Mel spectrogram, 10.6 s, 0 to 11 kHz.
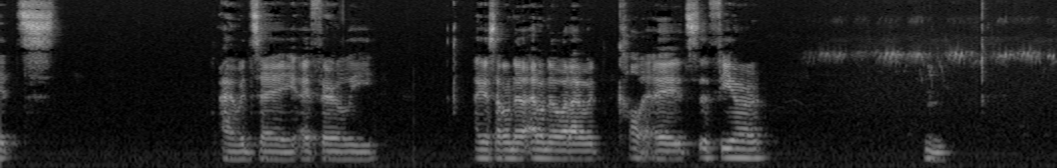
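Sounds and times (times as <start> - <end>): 
speech: 0.0 - 0.6, 2.2 - 3.8, 4.7 - 7.8, 9.2 - 9.6
crickets trilling: 8.0 - 10.5.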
